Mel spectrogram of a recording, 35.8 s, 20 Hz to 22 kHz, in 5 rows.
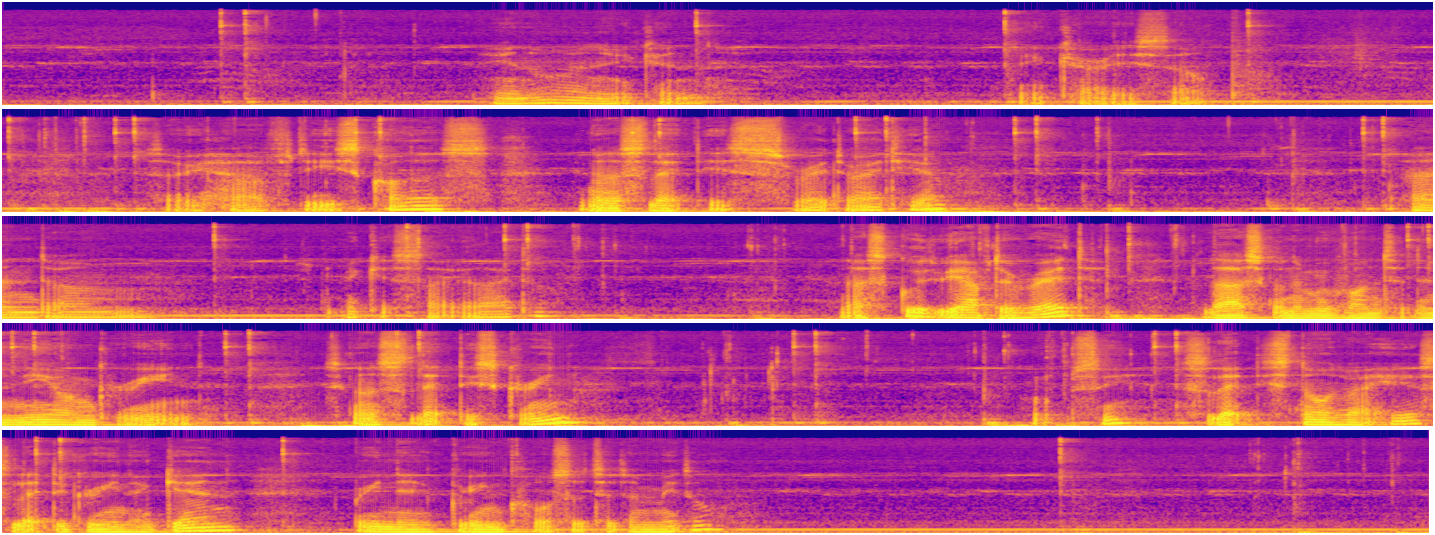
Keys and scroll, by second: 7.4 ctrl+s, 9.2 d, 11.9 s, 19.9 ctrl+shift+s, 22.9 d, 26.5 ctrl+z, 35.4 ctrl+z.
